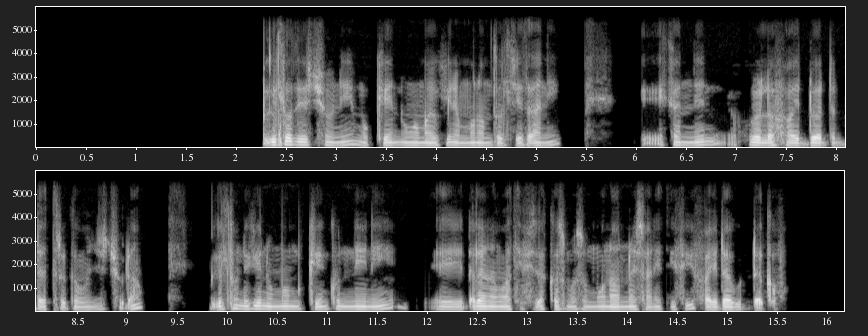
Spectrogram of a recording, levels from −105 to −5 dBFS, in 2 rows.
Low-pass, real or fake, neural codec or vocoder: 5.4 kHz; real; none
